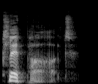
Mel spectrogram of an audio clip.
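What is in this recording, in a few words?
"clip art", British English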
